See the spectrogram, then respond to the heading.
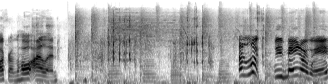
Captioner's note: carrot crunching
